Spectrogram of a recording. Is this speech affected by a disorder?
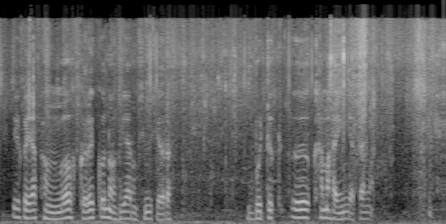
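No.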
